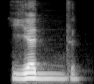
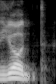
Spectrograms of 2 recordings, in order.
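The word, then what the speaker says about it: يد: We see that it's pronounced as yad. Yad. Yeah, yad. Yad is basically hand. And the word also exists in other Semitic languages. Like if you look at Hebrew, if you look at Aramaic, you'd find it pronounced as yod, as yad, hand.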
